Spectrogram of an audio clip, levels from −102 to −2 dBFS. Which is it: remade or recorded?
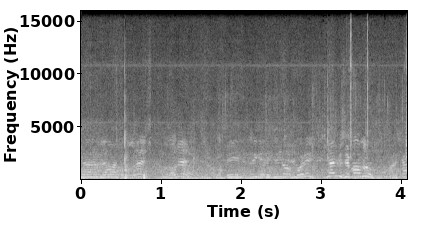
recorded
